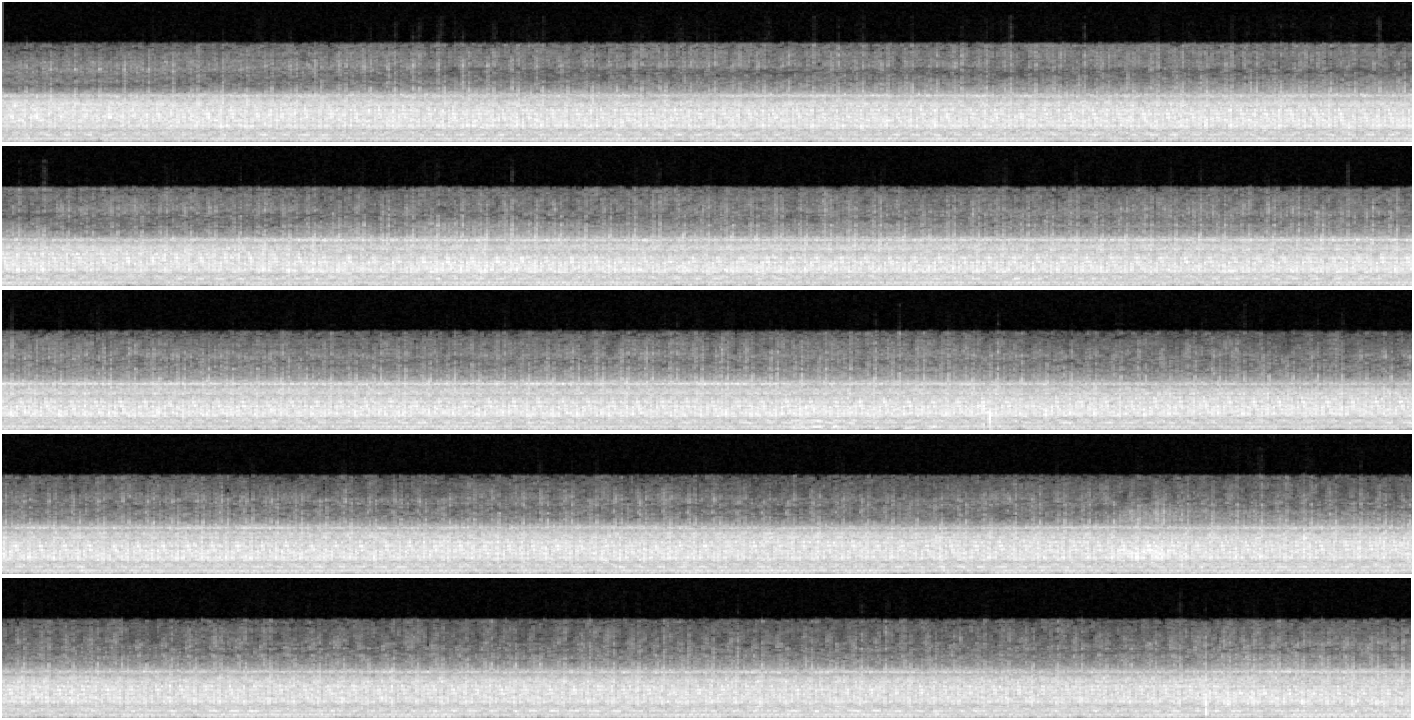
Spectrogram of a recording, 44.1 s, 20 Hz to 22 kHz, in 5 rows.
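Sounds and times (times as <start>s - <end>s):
rattling car engine idling: 0.0s - 44.0s.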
